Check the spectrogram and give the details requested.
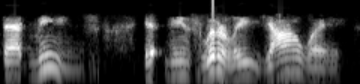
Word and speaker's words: Yahweh: It actually reads that those each one of those nailike figures represents uh a letter and it's pronounced Yahweh.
